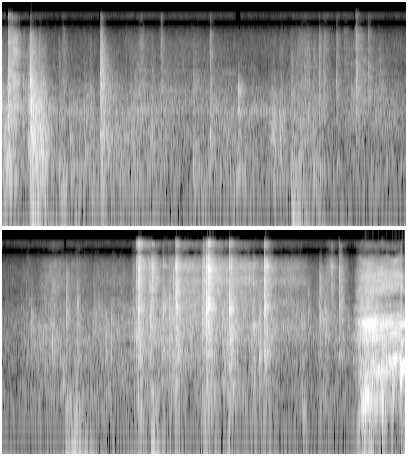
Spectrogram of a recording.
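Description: Rustling and light knocks of a person getting up in a bathtub, then a run of sharp scrapes from about two-thirds of the way in that fit shower-curtain rings sliding along the rod as the curtain is drawn, with a loud noisy burst just before the end.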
